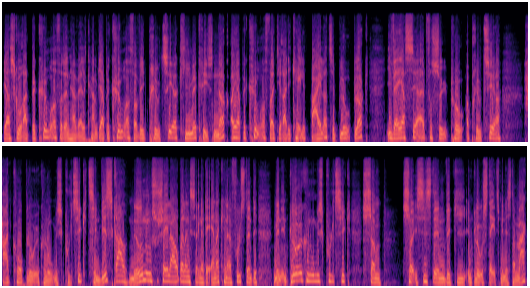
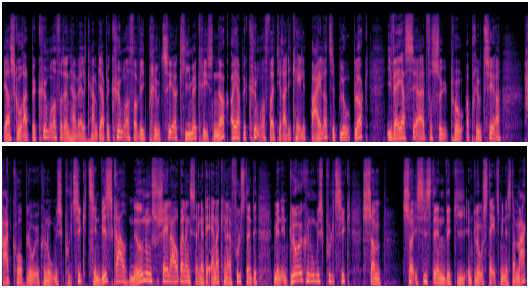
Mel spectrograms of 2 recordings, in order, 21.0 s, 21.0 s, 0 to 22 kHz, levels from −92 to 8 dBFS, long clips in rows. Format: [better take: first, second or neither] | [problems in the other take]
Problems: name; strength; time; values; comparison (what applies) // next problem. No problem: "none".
second | distortion; slight; 8% of the sound clipped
